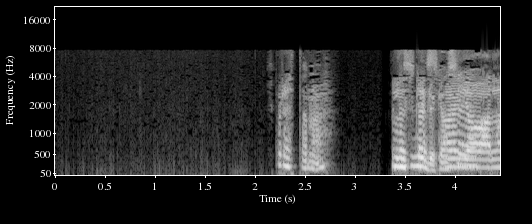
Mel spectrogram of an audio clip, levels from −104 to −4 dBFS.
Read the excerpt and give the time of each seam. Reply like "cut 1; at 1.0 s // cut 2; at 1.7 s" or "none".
cut 1; at 2.2 s // cut 2; at 3.5 s

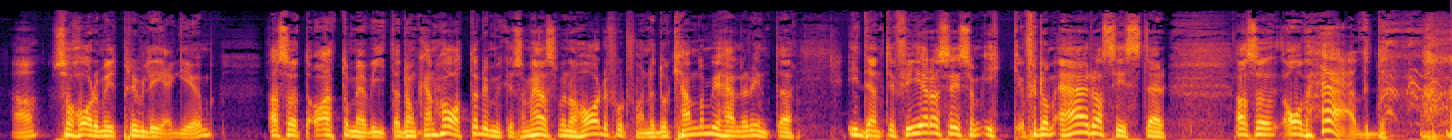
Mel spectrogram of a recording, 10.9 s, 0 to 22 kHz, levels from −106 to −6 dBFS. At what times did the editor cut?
none

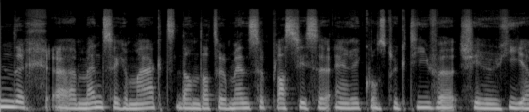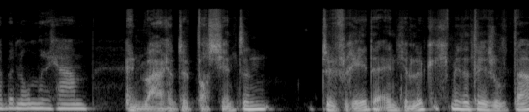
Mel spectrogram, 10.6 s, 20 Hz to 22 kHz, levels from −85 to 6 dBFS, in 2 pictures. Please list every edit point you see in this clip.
none

